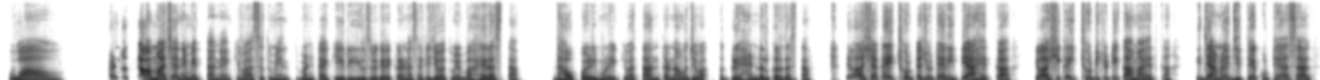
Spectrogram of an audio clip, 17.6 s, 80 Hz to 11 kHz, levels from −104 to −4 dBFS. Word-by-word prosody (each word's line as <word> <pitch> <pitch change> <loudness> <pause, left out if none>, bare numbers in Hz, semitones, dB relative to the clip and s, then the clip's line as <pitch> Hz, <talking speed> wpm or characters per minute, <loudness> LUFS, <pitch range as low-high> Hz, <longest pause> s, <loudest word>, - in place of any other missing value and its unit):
Wow! 145 -7 -1 0.7
पण 420 - +2
मग - - -4 0.2
कामाच्या 225 +6 +8
निमित्ताने 215 -7 -1
किंवा 190 0 -6
असं 185 +1 -7
तुम्ही 185 0 -3 0.2
म्हणताय 160 -2 -3
की 170 +3 -4
रील्स 165 0 -4
वगैरे 165 -2 -3
करण्यासाठी 155 0 -6
जेव्हा 160 0 0
तुम्ही 175 0 -5
बाहेर 165 -1 -2
असता, 145 - -8 0.6
धावपळीमुळे 155 -2 -1
किंवा 160 +2 -7
ताणतणाव 150 -2 -3
जेव्हा 155 +1 -3 0.2
सगळे 170 +4 -3
हँडल 175 +1 -1
करत 180 -3 -1
असता. 145 -2 -7 0.5
तेव्हा 380 +2 +5
अशा 265 +1 +4
काही 290 +1 +7
छोट्या-छोट्या 250 +1 0
रीती 235 -1 0
आहेत 200 -4 +5
का? 175 -1 +2 0.4
किंवा 245 +1 +4
अशी 230 +2 +2
काही 315 +5 -3
छोटी-छोटी 280 -1 -3
कामं 220 -2 +5
आहेत 215 -2 +1
का? 195 - -6 0.4
की 245 - -7
ज्यामुळे 245 +1 +5
जिथे 220 +6 +1
कुठे 270 -1 -4
असाल 230 -9 +1
180 Hz, 150 wpm, -22 LUFS, 160-230 Hz, 0.7 s, कामाच्या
